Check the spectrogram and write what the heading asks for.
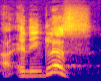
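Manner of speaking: ordinary talk, nothing marked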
